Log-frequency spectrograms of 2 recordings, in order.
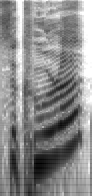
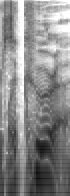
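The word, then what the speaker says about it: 桜: killer is it with three syllable words in japanese it's a pattern of either down up up or up up down not down up down so it's not sake it's not sakura sakura sakura sakura makes sense this is my little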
